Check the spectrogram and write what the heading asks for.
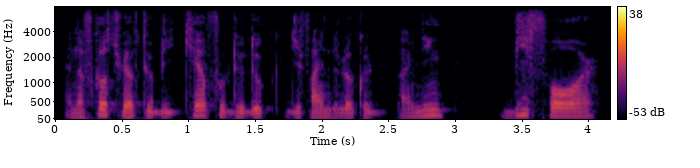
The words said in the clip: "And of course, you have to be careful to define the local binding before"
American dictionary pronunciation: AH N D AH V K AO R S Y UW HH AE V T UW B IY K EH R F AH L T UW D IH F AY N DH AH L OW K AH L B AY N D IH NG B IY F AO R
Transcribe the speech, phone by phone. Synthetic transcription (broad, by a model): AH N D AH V K AO R S Y UW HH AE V T UW B IY K EH R F AH L T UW D IH F AY N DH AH L OW K AH L B AY N D IH NG B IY F AO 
